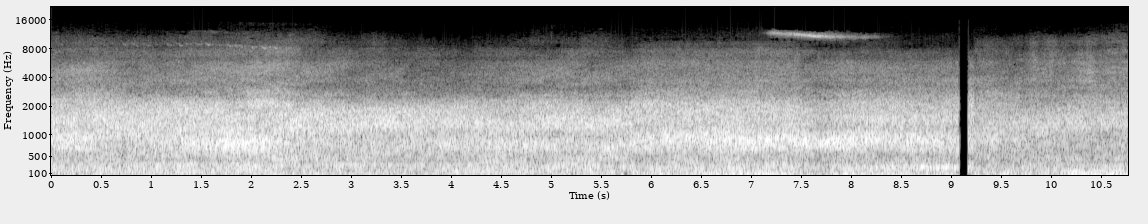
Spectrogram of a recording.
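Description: Steady traffic noise of a busy multi-lane highway, heard from a moving vehicle: tyre and engine noise with no single event standing out. A faint high whine passes around seven to eight seconds in, and the sound cuts out for an instant about nine seconds in.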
